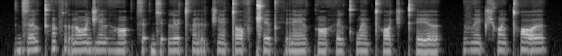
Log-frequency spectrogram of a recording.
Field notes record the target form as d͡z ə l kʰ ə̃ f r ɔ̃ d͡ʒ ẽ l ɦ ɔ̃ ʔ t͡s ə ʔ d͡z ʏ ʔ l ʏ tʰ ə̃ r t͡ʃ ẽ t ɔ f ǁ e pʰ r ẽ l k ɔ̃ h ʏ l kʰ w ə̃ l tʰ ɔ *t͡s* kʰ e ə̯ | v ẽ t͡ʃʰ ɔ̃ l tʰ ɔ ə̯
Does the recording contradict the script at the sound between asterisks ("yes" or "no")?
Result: yes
